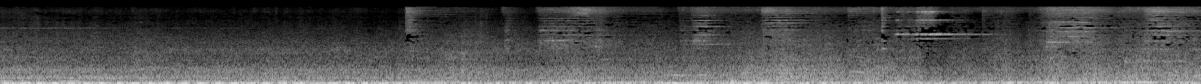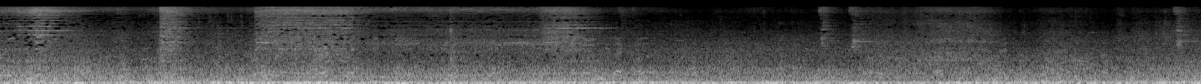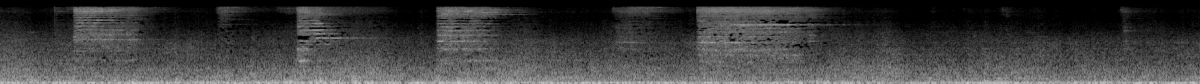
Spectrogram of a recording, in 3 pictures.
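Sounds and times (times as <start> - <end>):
diesel locomotive engine hum: 0.0 - 36.0
train wheels rumbling on rail: 0.0 - 36.0
wheel flanges squealing: 5.4 - 12.8.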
